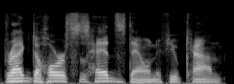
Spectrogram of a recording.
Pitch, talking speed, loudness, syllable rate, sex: 120 Hz, 205 wpm, -19 LUFS, 4.1 syllables/s, male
